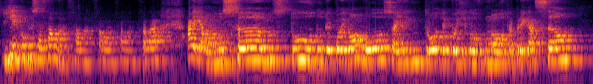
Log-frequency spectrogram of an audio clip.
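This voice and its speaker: A middle-aged woman, a guest telling her faith testimony in a lively way and acting out what people said. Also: on the high side, quick pace. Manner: lively storyteller acting out quoted dialogue. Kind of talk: testimony in a podcast conversation. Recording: very echoey room, mic far off.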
